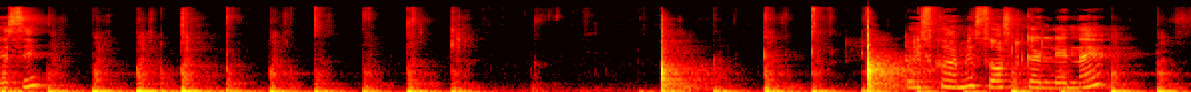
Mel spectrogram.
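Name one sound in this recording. A wooden stick thumps rhythmically on soft dough against a wooden board.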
